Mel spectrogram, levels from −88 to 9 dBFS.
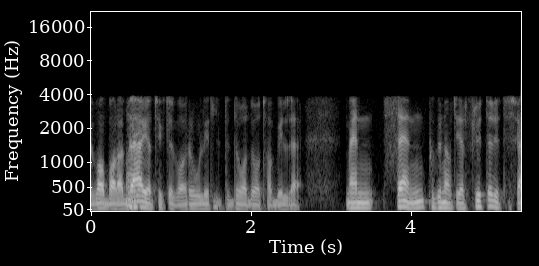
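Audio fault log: Throughout, AMR narrowband mobile codec: the speech has plainly audible codec damage, with a buzzy, synthetic edge that fits one of AMR-NB's middle modes, near 8 kbps. The codec rebuilds each 20 ms frame from a vocal-tract model driven by a few pulses, so fine detail is replaced by coarse approximation. On a spectrogram everything stops at a flat ceiling near 3.8 kHz, and the harmonics below it look smeared and blocky frame to frame.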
